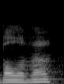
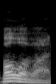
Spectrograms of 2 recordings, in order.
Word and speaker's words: Bulova: is a watch that Bulova never made yes I pronounce it Bulova not Bulova you know I'm sorry Bulova sounds silly to me I'm not gonna say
